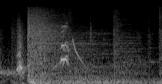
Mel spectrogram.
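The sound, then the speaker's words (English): A video game staff strikes a slime enemy: two quick whooshing swings land as sharp thwacks, the second trailed by a brief falling swish tone, all over a low game background. “She swung the staff and hit the slime, but I didn't see any blazing.”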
